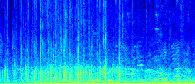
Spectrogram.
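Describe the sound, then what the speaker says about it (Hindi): Hindi-speaking crowd at a public talk claps together for a few seconds, a steady patter of many hands over a low hum and some crowd murmur. "जरा इनके लिए ताली बजाइए।"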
